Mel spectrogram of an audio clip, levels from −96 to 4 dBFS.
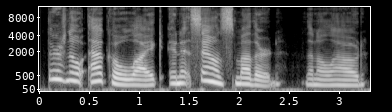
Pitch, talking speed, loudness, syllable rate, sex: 220 Hz, 180 wpm, -15 LUFS, 5.3 syllables/s, female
